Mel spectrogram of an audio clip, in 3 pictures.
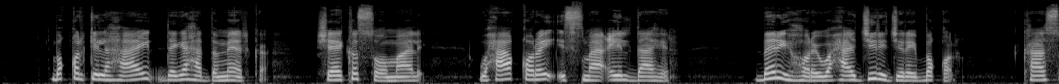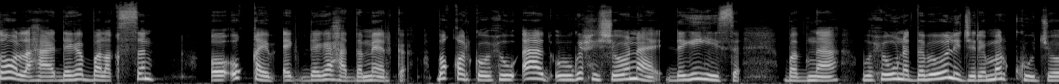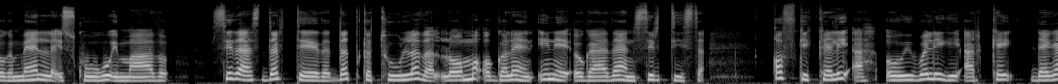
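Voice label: SO General, Somali; GoLocalise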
